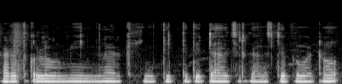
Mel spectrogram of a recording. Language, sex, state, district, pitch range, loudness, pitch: Tamil, male, Tamil Nadu, Nilgiris, 130-135 Hz, -14 LUFS, 135 Hz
